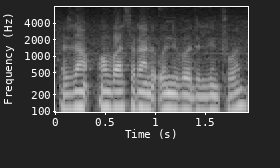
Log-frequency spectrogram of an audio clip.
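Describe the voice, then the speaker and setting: A man teaching an unscripted tech tutorial step by step, haltingly, often asking questions and answering them himself. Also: on the low side, level tone, darkish tone, a little hiss or hum.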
